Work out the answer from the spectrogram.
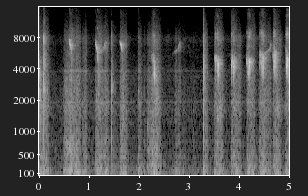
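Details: Long-tailed shrike giving a series of short, sharp, high chips and clicks at irregular intervals, roughly three or four a second, some with brief whistled slurs, against a quiet background.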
